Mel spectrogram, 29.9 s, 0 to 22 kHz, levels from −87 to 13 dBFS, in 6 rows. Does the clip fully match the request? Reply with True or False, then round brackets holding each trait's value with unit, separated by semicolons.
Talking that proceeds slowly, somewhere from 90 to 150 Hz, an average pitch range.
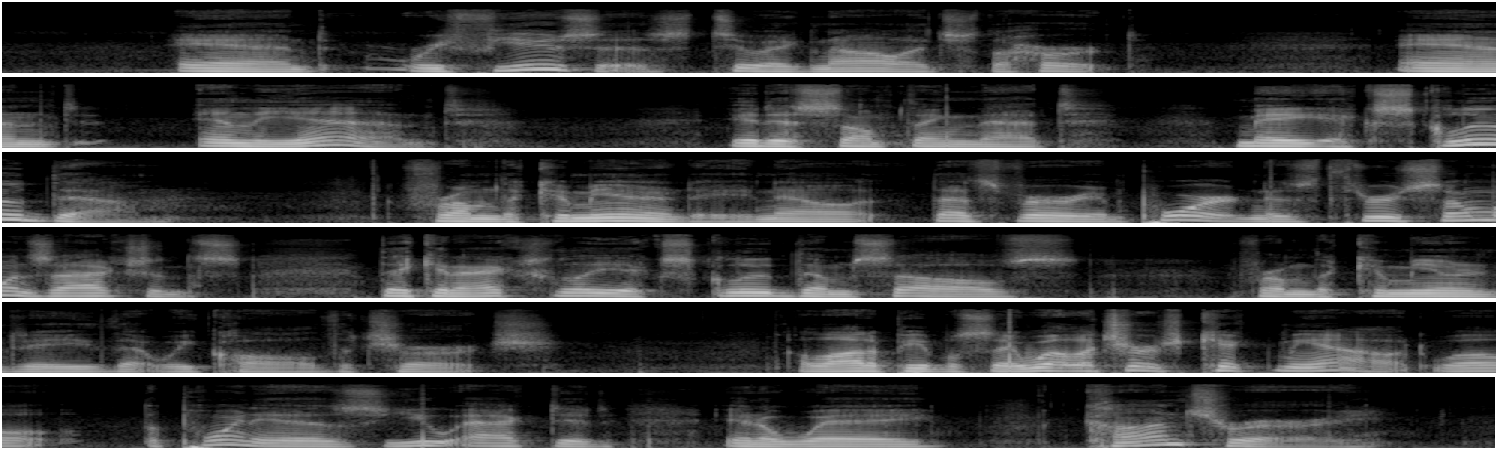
True (125 wpm; 140 Hz; 3.5 semitones)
